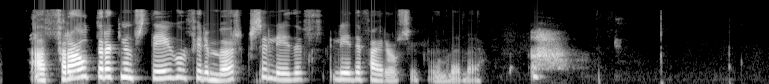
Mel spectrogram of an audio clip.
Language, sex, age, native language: Icelandic, female, 50-59, Icelandic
